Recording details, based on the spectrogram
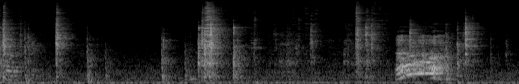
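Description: Unwashed dishes and cutlery handled in a kitchen: a string of sharp metallic clinks and clatters in irregular bursts, close and fairly loud, with a longer rattling scrape near the end.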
